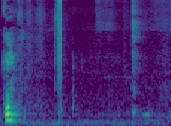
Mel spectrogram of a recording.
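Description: A man says "okay", then a single sharp click just under a second later and faint rustling, with a weaker click near the end.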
